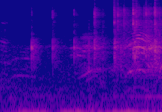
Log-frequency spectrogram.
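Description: A pause between spoken phrases, holding only faint background: a steady low hum with a few soft clicks.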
